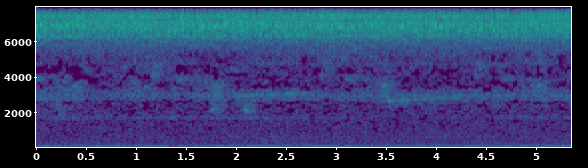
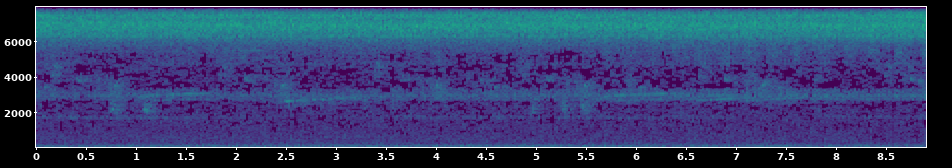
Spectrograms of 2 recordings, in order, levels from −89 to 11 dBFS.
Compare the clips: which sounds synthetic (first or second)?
first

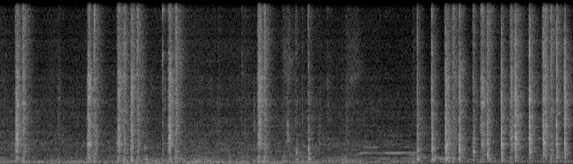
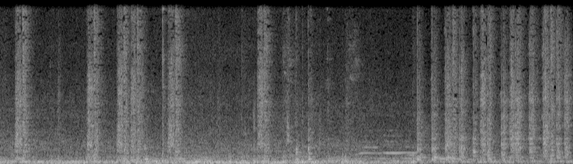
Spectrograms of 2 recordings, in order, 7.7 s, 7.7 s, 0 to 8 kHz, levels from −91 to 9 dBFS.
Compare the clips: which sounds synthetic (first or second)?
first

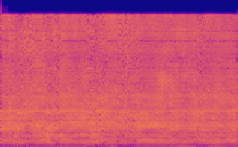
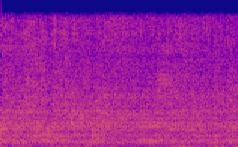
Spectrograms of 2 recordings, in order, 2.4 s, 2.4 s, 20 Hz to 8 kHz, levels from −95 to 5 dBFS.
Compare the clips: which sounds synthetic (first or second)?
first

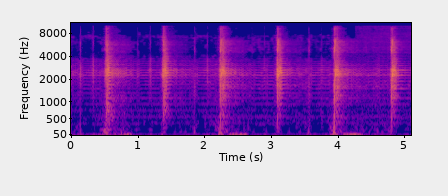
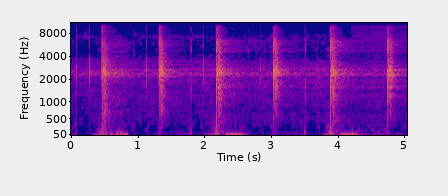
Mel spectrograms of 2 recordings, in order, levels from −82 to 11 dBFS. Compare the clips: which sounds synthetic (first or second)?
first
